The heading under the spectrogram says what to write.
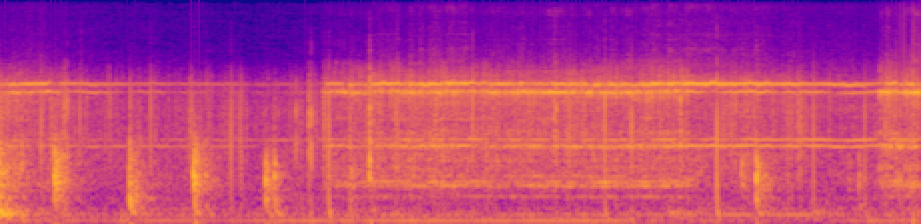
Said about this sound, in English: Knew that phone would be ringing. Until I unlock my door.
